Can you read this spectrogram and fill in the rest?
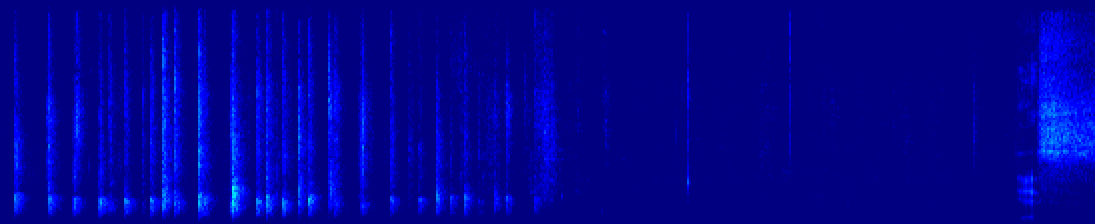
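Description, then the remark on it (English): A group claps in a quick, steady rhythm for about five seconds after a prayer, in thanks for what the Lord has done; then the applause fades into quiet murmuring before a brief burst of noise at the end. “Yeah, it's worth a clap.”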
